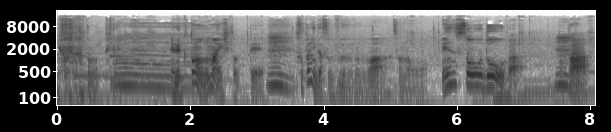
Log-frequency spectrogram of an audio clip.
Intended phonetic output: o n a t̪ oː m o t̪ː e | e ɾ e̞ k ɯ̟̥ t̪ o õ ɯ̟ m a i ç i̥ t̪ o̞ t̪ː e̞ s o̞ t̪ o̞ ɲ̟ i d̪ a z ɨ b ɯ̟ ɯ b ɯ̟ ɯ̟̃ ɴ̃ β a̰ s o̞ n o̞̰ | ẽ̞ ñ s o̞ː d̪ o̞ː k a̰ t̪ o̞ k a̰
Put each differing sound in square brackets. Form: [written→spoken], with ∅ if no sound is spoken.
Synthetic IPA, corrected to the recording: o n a t̪ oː m o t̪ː e | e ɾ e̞ k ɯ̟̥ t̪ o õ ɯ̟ m a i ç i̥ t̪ o̞ t̪ː e̞ s o̞ t̪ o̞ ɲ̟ i d̪ a [z→s] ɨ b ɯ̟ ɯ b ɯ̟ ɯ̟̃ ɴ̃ β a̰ s o̞ n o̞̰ | ẽ̞ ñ s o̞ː d̪ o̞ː [k→ɡ] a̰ t̪ o̞ k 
